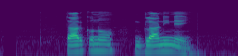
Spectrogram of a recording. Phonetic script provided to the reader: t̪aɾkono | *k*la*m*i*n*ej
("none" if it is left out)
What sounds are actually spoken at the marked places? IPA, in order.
ɡ, n, n

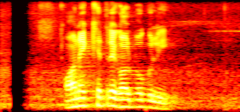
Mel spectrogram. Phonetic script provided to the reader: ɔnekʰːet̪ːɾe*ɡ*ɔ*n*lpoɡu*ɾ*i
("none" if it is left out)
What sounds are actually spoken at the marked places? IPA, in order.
ɡ, none, l

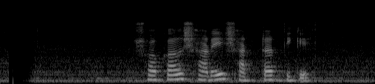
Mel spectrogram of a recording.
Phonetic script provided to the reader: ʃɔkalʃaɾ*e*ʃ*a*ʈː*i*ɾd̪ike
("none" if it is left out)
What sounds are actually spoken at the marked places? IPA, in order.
e, a, a

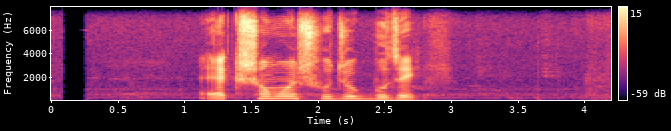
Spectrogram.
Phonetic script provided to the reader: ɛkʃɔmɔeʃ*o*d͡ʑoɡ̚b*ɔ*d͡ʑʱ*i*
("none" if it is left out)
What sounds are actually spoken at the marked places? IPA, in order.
u, u, e

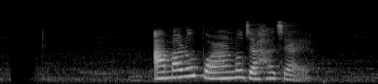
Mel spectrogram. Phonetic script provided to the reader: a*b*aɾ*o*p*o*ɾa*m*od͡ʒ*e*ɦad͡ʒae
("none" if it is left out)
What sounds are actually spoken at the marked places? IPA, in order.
m, o, ɔ, n, a

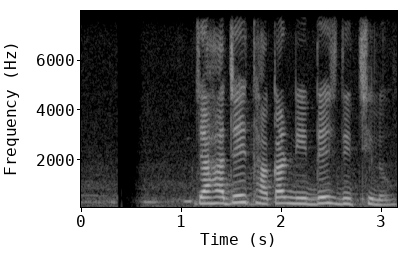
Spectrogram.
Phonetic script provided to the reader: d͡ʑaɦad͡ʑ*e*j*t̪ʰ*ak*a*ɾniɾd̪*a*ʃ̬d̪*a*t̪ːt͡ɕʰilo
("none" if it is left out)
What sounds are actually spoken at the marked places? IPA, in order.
e, t̪ʰ, a, e, i

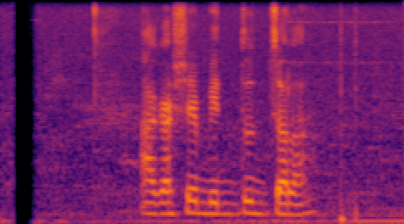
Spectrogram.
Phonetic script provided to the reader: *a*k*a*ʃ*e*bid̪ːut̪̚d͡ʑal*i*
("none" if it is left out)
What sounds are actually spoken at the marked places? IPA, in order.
a, a, e, a

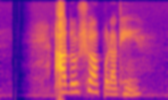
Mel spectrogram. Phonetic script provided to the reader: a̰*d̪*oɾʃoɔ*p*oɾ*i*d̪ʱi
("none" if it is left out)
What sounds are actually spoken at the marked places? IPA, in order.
d̪, p, a

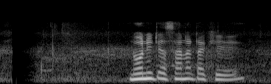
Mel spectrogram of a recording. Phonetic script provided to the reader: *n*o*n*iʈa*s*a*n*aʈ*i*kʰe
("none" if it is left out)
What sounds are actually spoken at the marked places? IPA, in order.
n, n, s, n, a

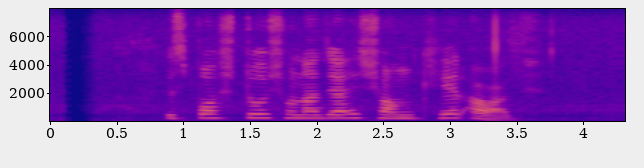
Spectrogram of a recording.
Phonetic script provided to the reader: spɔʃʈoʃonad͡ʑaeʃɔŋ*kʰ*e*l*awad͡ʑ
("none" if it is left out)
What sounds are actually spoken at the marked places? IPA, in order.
kʰ, ɾ

